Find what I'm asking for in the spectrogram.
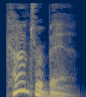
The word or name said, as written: contraband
